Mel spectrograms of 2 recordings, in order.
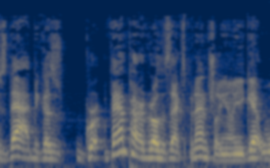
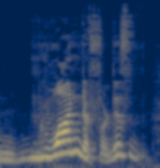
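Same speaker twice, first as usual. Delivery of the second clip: put-on villainous vampire voice; 3 dB louder than usual. Retelling a story's plot, voicing the main vampire's reply, vampire voice. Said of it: "I lost the vampire voice".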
